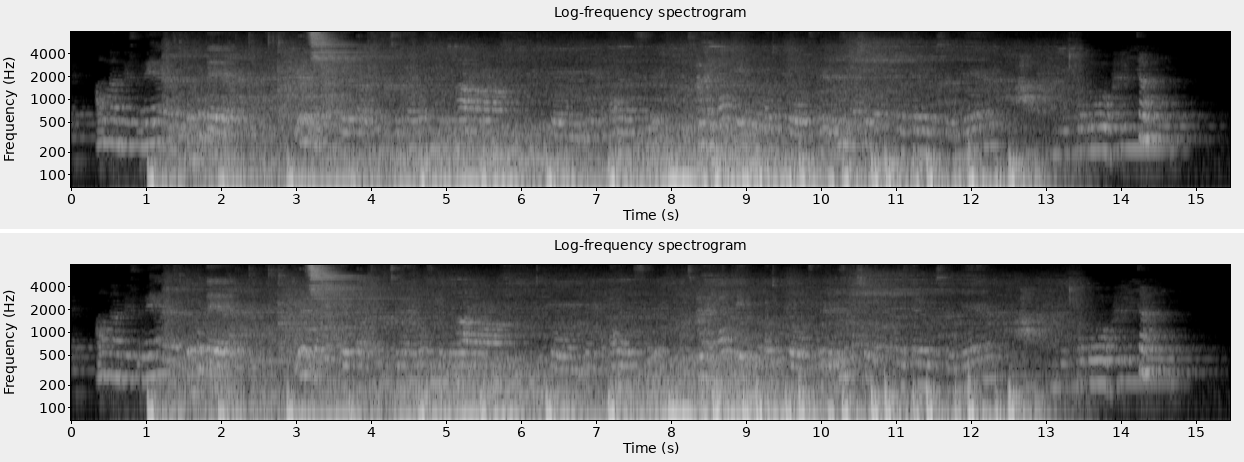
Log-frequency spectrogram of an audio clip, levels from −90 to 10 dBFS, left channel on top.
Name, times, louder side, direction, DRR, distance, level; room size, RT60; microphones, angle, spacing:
voice 1, 0.3-1.5 3.0-3.4 5.1-6.0 6.7-7.4 8.3-8.7 10.2-10.5 12.5-14.5, equal, 60° left, -6 dB, 1.3 m, -40 dB
sound 1, 1.0-1.2 2.0-2.1 2.9-3.0 3.7-3.8 4.6-4.7 5.4-5.6 6.3-6.4 7.2-7.3 8.0-8.1 8.4-8.7 9.0-9.2 9.5-9.8 10.1-11.0 11.2-12.6, right 2 dB, 60° right, 0.4 m, -23 dB
voice 2, 1.1-2.2 2.8-5.6 6.2-12.3 14.0-14.7, right 2 dB, 20° right, -4 dB, 0.9 m, -38 dB
sound 2, 1.2-13.5, equal, 25° left, 0.7 m, -31 dB
Gong, 3.1-6.3, right 3 dB, 90° right, 0.9 m, -42 dB
7.3 x 2.7 x 2.3 m, 1.3 s
head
